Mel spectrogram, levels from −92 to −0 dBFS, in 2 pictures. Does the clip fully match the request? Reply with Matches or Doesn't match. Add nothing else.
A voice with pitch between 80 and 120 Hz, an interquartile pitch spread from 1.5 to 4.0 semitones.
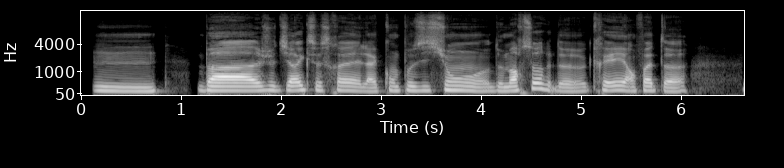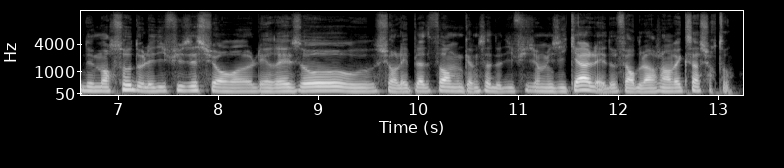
Doesn't match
